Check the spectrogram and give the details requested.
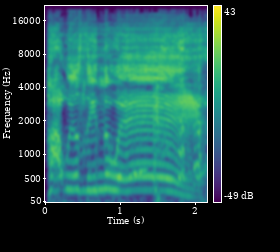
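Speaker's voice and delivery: very high, very loud announcer voice, words stretched way out. Recalling the Hot Wheels commercial they voiced at twelve, in Hot Wheels commercial voice. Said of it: "I did the voice".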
